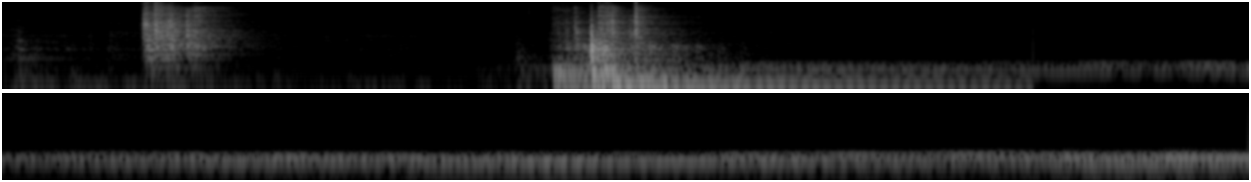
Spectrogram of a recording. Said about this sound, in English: As you reach the end of the corridor, you watch in amazement as a large wooden door appears out of thin air. Your friend opens the door, and you both walk inside.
